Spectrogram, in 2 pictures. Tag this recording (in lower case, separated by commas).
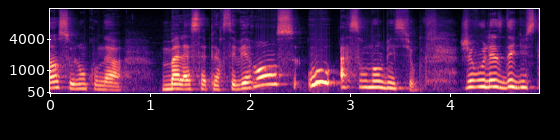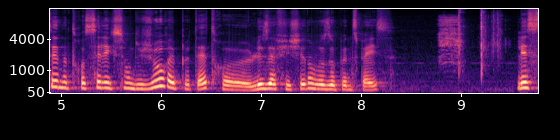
speech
